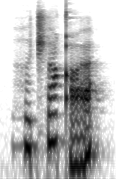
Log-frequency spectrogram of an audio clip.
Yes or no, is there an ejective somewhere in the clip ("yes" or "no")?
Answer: yes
